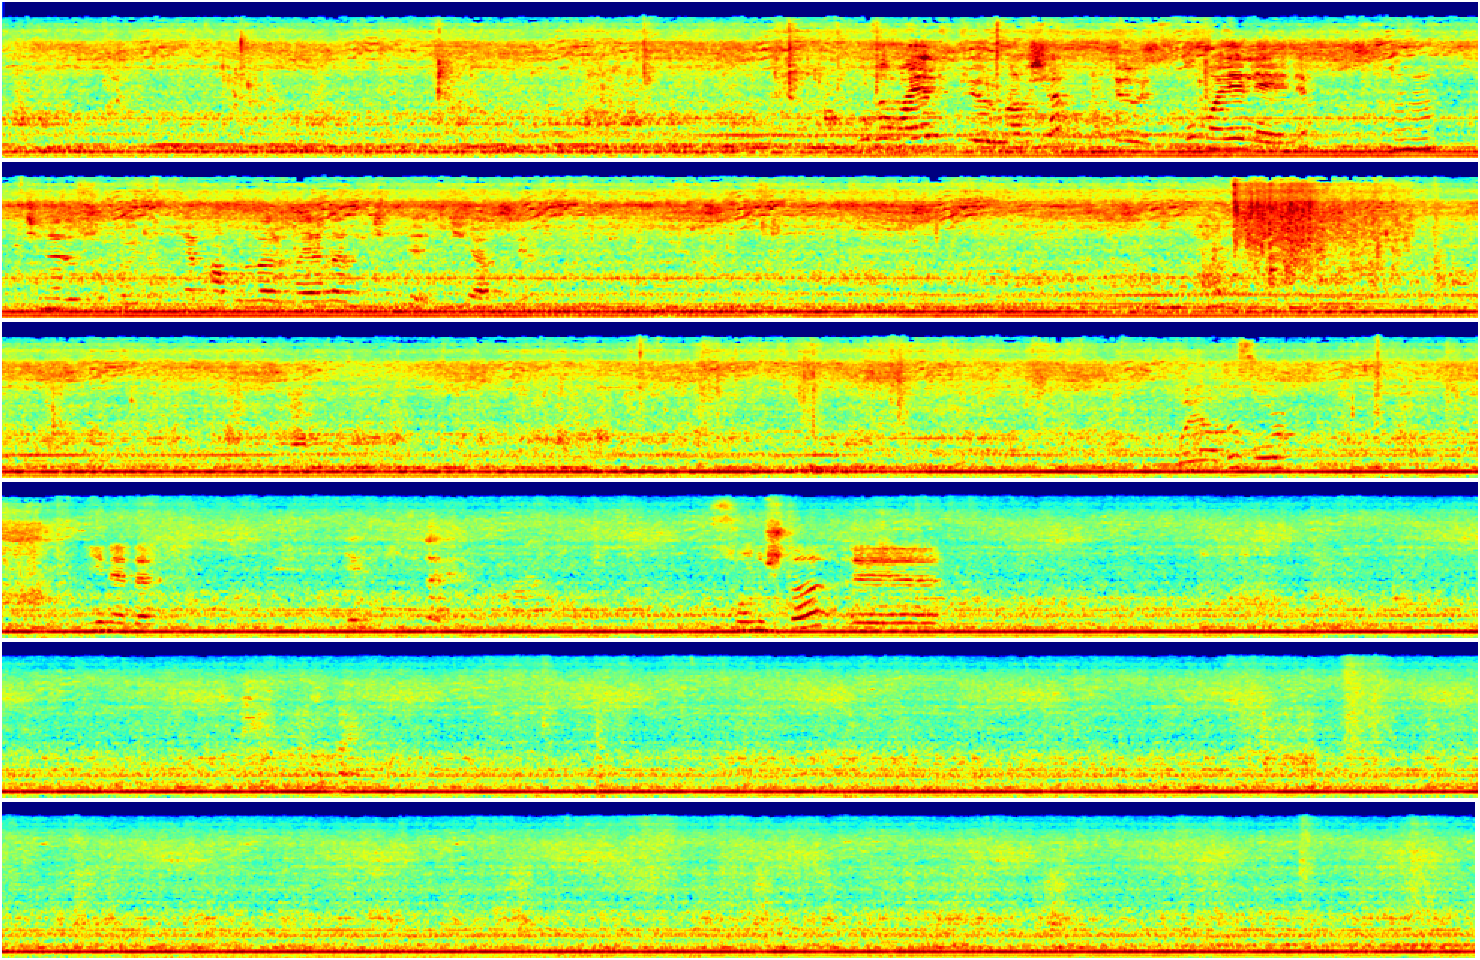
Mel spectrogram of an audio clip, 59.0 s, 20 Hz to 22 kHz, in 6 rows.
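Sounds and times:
dough-kneading machine motor hum: 0.0 - 59.0.

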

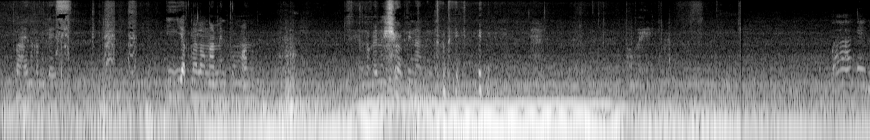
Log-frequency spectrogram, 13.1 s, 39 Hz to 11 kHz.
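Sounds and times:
car engine idling: 0.0 - 13.0
low rumble: 0.0 - 13.0.

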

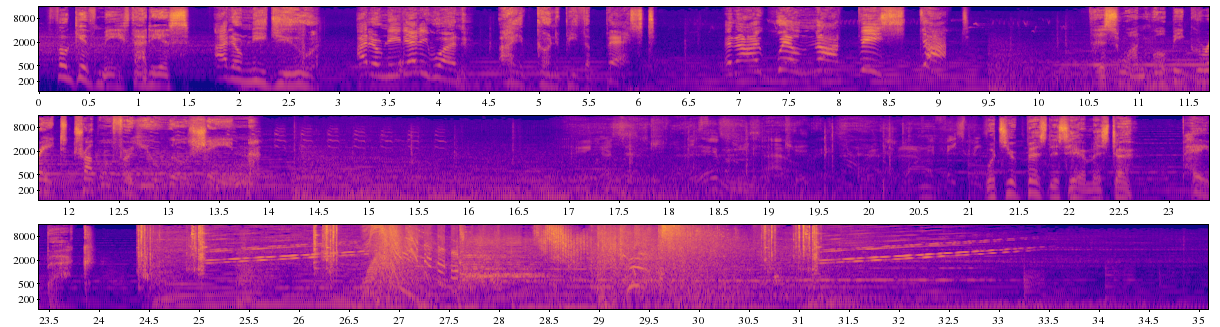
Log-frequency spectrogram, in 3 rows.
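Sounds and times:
background music: 0.0 - 35.0
rising whistle: 31.2 - 33.9.

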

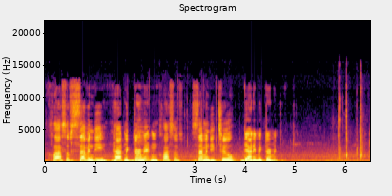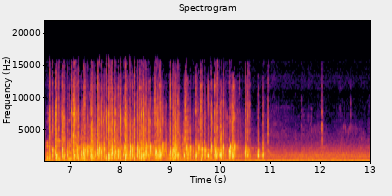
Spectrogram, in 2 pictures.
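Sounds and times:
audience clapping: 5.8 - 11.0.

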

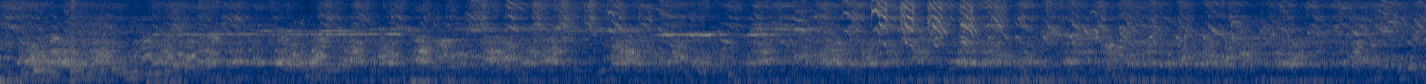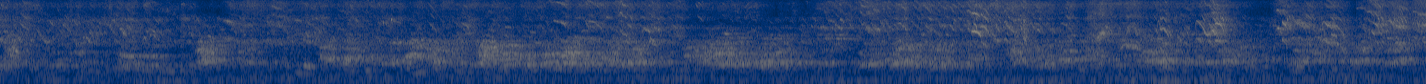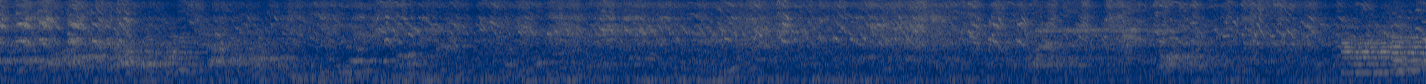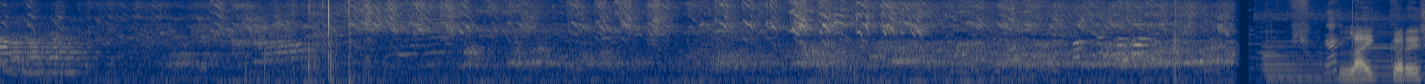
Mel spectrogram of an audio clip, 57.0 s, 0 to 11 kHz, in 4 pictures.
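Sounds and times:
birds chirping and calling: 0.0 - 57.0.

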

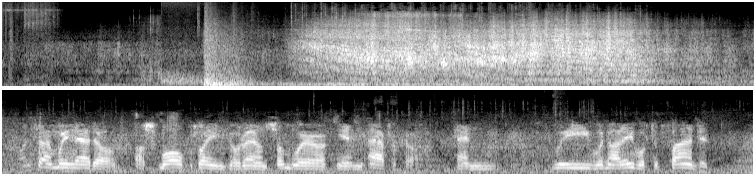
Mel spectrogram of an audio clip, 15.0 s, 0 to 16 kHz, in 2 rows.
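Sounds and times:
small aircraft engine drone: 0.0 - 15.0
low thud: 1.5 - 3.4.

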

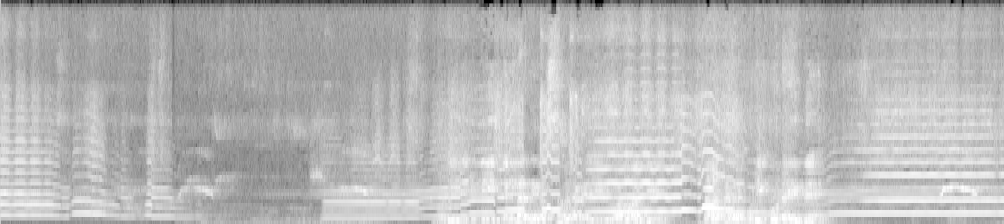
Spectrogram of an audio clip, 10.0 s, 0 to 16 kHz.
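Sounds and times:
faint flute melody: 0.0 - 2.3, 3.1 - 10.0.

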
